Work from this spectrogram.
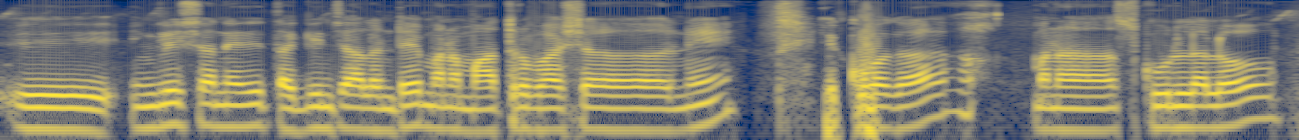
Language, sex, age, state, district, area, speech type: Telugu, male, 18-30, Telangana, Sangareddy, urban, spontaneous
